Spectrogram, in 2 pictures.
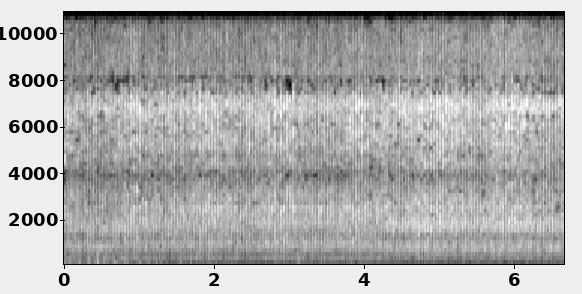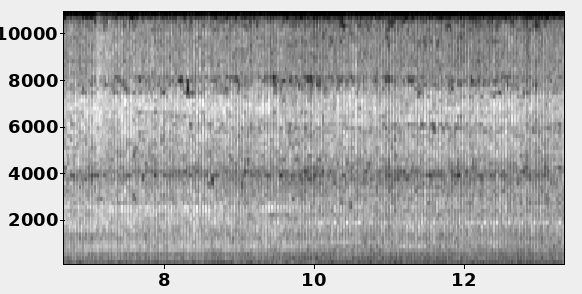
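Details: Mazda BT-50 diesel brought in for stumbling, hesitation and black smoke around 40: a steady idle with even clatter of about four beats a second, no stumble or misfire.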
